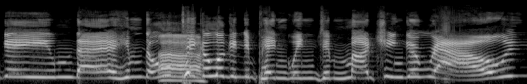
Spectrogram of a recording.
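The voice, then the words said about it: Imitates another person's voice. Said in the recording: “your best impression of Morgan Freeman ... You're doing Gilbert Godfrey as a rabbi.”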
